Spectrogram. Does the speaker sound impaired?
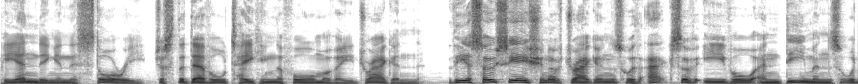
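No.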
